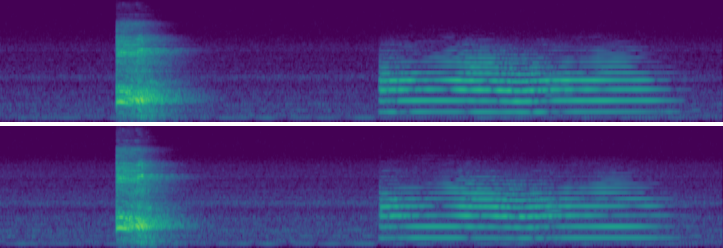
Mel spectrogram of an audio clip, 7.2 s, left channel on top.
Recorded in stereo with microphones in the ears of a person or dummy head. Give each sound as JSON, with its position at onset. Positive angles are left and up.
{"t": 1.2, "sound": "a shout", "side_deg": -10, "distance_m": 1.1}
{"t": 3.8, "sound": "a trumpet", "side_deg": 10, "distance_m": 1.9}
